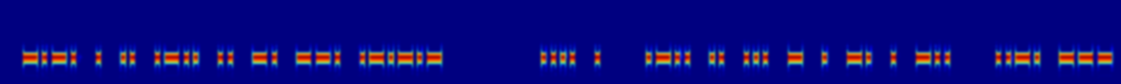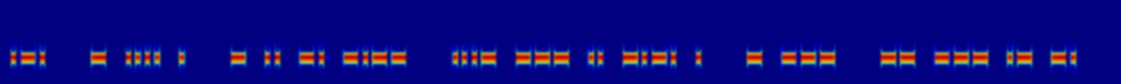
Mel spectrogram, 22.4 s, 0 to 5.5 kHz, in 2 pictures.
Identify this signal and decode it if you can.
Morse code, heard as a keyed tone, about 25 wpm, spaced as for 22 wpm, 700 Hz. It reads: CEILING. HE LISTENED FOR THE TINY VOICE TO MOAN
